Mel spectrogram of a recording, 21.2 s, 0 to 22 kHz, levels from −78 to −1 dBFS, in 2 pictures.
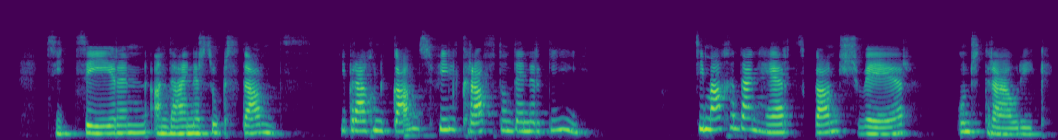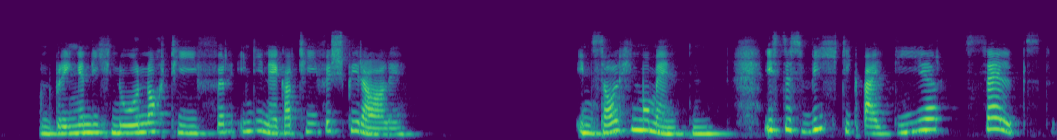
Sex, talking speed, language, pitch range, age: female, 110 wpm, German, 190-270 Hz, 30-49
